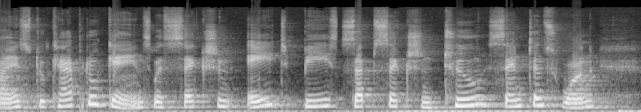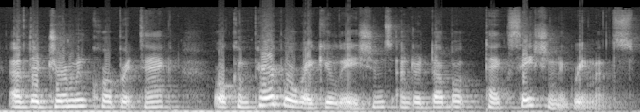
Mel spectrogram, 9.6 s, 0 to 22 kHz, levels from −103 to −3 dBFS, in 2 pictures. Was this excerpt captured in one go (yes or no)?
no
